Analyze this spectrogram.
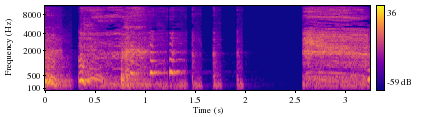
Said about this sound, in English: And then you just hear a cough in the background.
